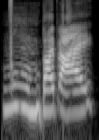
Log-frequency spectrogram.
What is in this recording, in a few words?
"bye bye", voices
